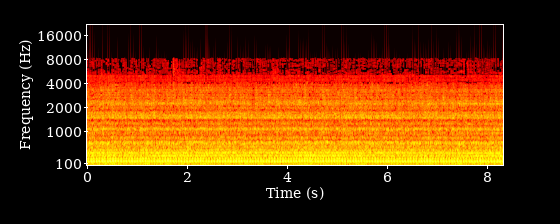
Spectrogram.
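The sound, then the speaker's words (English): A car engine runs steadily on a highway as another car pulls alongside, a continuous droning hum with a low rumble that holds even throughout, with no voices and no change in pitch. “flash your tail light by pushing gently on the brake pedal. Don't stop the car.”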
